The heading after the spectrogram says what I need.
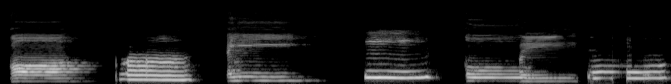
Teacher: sifatnya untuk qof yang pertama jahr. Qof itu enggak ada ee enggak ada angin · Kalau QF pangkal lidah naik, tapi kalau kaf nanti pangkal lidahnya turun. · untuk huruf yang qof dulu di bagian lidah paling dalam dan langit-langit mulut yang berdaging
